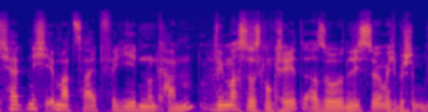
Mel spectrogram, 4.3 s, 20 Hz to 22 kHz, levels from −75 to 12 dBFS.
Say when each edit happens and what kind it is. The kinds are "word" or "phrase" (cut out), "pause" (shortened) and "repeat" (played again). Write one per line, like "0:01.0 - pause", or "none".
0:01.6 - phrase
0:02.6 - word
